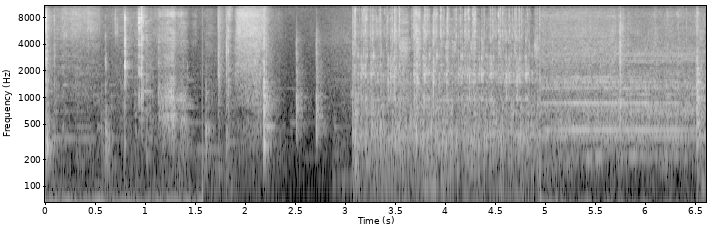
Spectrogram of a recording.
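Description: A Cricut fabric cutting machine cuts smart iron-on material, giving a steady mechanical whirring and rasping with carriage movements and a brief quieter pause midway. No one speaks.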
